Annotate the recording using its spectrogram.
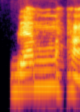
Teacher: First you should say ma, then ha.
